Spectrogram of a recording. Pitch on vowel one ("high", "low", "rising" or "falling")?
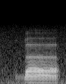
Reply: low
